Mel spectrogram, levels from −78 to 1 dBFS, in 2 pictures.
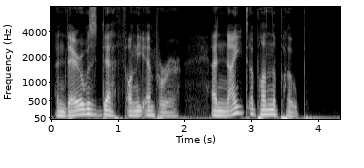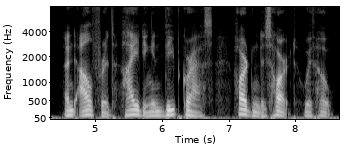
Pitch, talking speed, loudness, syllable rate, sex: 110 Hz, 160 wpm, -19 LUFS, 4.5 syllables/s, male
